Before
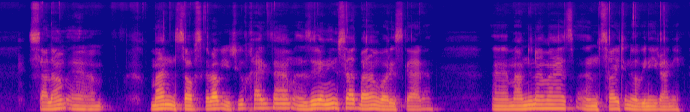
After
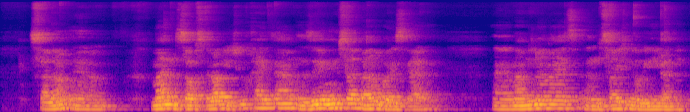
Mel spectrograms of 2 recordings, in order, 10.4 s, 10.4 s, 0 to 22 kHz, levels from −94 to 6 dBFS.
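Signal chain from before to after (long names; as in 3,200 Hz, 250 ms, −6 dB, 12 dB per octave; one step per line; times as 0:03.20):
coupled-rooms reverb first 0.74 s, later 2.6 s, from −28 dB, DRR −9.5 dB
level −2.5 dB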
